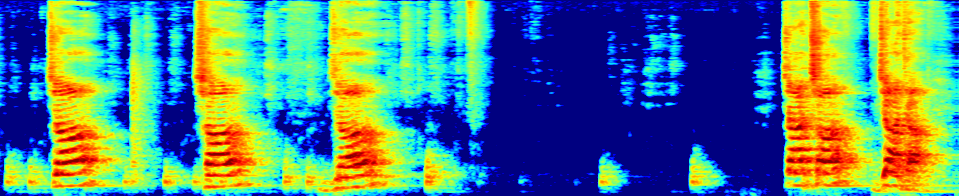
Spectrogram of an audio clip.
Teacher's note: स्पर्श संघर्षी में जिह्वा को बहुत घर्षण लेना पड़ता है, जैसे चा छा छा बोलने में देखा होगा पूरा एक्सप्रेशन बदल जाता है। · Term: स्पर्श संघर्षी व्यंजन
